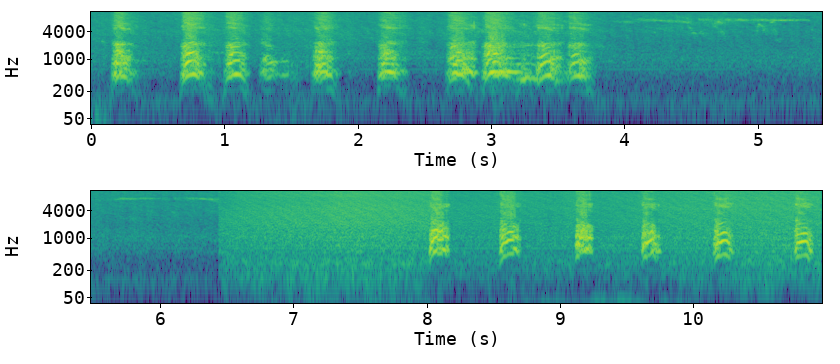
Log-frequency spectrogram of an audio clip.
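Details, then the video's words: Puppies at play with baby rabbits on fresh green grass outdoors give clipped, high-pitched barks in fast series, then a near-silent gap, and finally evenly spaced yaps over a low hiss. "Dog barking sounds"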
